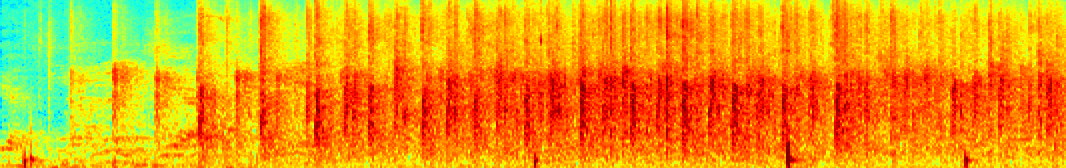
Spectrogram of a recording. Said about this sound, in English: You need to keep clapping because I'm preaching right now. I'm not talking, but I'm preaching.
